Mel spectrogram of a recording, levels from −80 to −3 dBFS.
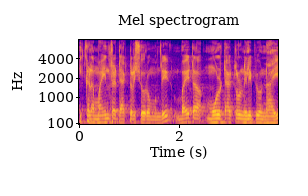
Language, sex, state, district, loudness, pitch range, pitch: Telugu, male, Telangana, Adilabad, -14 LUFS, 120-130 Hz, 125 Hz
